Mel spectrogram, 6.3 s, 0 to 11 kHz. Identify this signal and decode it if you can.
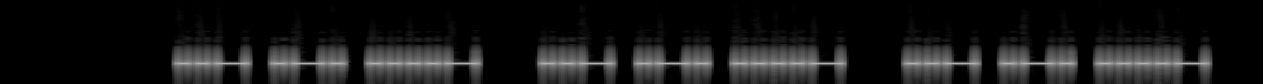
Morse code, heard as a keyed tone, about 25 wpm, 700 Hz. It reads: UR4 UR4 UR4
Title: Callsign Prefixes for Top 25 DXCC - Repeated 3x - 25wpm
